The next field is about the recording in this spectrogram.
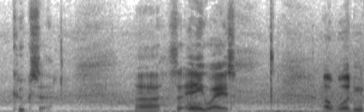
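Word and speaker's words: kuksa: cuxa cuxa a cuxa i think that's how you say it k-u-k-s-a kooksa uh so anyways a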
